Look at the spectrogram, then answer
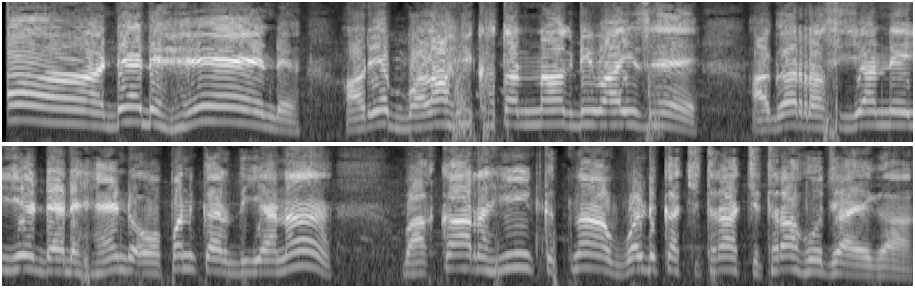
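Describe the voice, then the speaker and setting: Clear background noise surrounds a high, cartoonish character voice. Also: moderate pace. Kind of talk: comic overacting. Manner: excitable, keeps announcing "latest news".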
